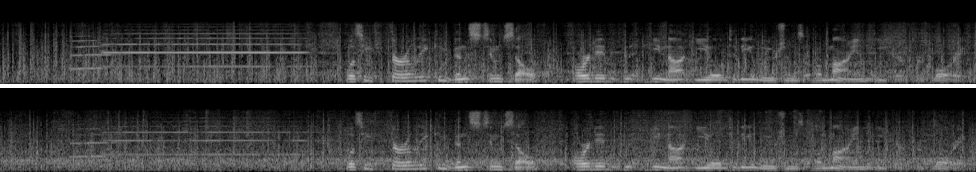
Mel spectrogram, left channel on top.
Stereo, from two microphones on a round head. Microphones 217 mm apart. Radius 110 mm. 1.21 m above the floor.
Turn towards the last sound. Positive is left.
turn(degrees=20)  # may be behind; listen again after turning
